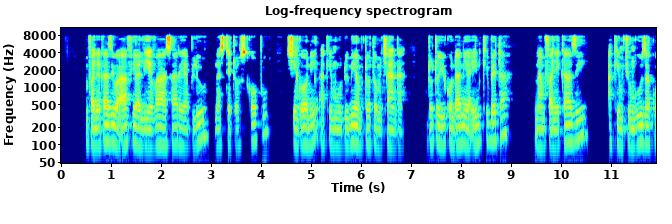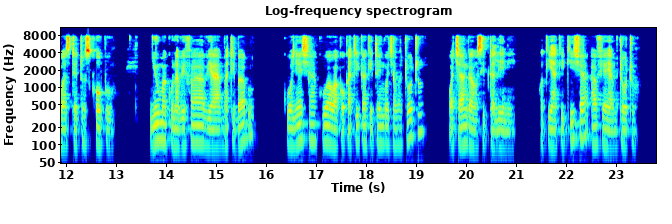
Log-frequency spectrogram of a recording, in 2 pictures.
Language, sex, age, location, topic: Swahili, female, 18-24, Kisumu, health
